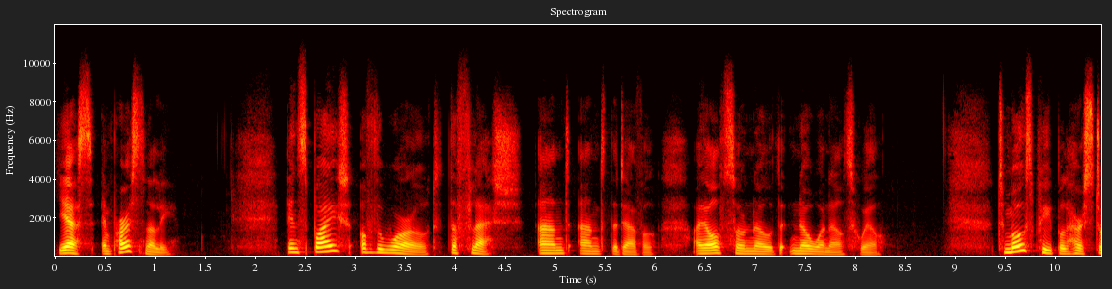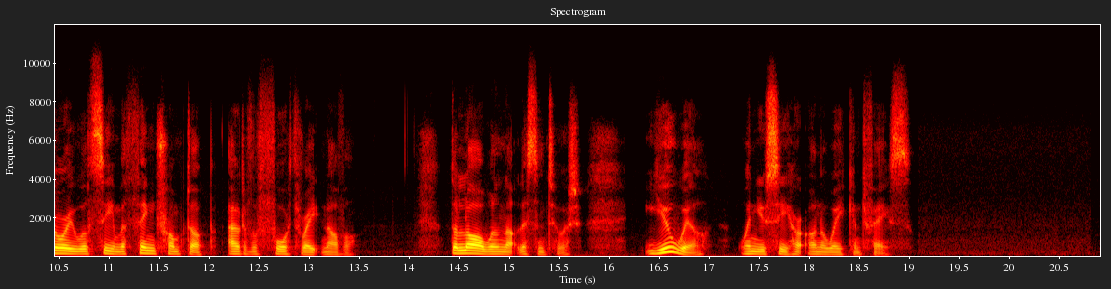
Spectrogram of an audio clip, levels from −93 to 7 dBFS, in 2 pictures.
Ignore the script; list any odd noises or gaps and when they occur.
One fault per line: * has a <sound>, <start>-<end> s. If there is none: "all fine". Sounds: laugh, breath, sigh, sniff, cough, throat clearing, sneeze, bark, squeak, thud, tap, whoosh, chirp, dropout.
all fine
